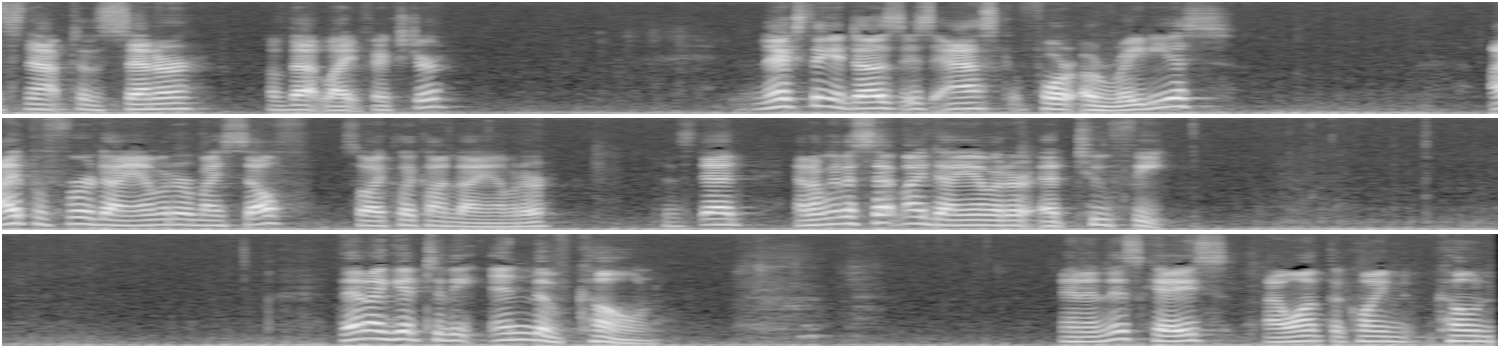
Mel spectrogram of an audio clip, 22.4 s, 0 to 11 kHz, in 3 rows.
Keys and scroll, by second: 14.4 Return.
